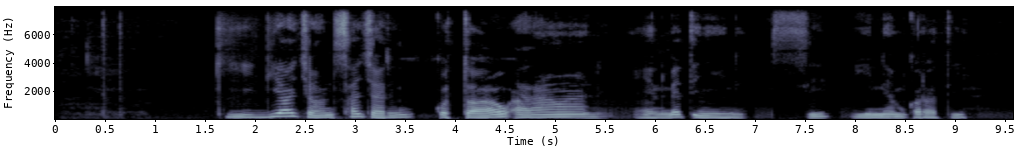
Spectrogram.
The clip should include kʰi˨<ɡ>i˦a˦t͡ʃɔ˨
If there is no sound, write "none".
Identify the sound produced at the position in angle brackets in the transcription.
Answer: ɡ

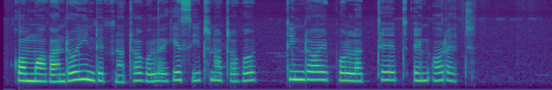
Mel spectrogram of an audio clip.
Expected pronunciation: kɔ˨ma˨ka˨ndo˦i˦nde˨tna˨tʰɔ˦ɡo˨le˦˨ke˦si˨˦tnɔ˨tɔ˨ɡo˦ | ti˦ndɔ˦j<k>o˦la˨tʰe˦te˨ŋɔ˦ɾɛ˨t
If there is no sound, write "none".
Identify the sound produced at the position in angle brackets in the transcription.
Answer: p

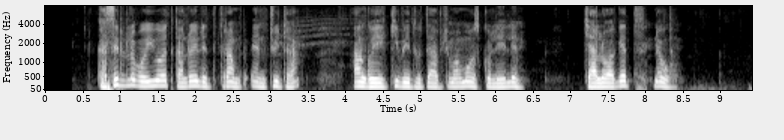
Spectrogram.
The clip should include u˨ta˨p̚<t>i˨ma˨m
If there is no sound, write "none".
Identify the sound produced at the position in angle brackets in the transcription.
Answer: t͡ʃ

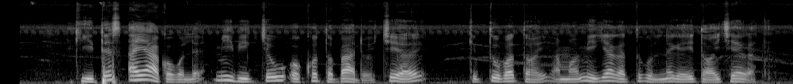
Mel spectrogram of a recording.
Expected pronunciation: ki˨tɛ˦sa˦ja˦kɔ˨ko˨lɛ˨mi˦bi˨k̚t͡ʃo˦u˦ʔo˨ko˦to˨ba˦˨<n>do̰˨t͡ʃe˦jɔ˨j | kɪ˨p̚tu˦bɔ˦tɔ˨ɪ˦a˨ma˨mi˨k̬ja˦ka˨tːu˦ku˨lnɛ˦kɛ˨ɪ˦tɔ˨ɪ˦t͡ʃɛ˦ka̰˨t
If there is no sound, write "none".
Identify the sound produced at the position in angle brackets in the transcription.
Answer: none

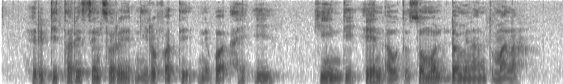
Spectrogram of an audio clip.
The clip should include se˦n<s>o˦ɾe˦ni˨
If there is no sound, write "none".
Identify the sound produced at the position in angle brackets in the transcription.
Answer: s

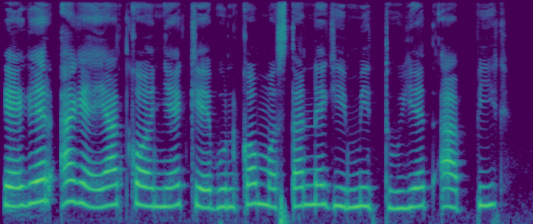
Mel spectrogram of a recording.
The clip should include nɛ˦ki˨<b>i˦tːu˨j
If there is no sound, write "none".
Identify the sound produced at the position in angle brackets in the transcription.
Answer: m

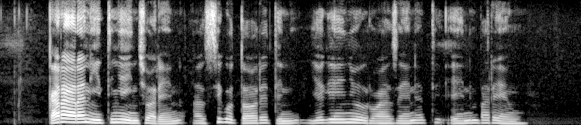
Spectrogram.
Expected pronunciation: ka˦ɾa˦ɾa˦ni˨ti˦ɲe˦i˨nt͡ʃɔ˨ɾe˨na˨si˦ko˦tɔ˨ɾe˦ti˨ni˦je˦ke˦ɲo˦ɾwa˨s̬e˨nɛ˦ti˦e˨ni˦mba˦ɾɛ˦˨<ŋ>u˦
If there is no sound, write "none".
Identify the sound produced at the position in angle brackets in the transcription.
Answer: ŋ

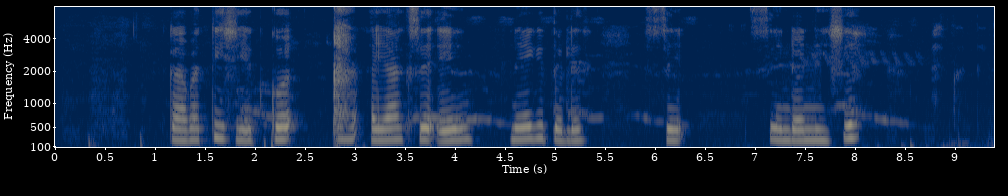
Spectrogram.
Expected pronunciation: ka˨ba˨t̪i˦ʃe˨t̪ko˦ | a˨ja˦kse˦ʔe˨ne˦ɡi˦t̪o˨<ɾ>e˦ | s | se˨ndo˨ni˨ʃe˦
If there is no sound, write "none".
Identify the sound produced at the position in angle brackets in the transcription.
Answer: l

